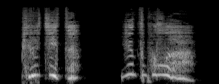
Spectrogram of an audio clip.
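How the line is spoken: Hissed. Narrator (Russian): прошипела она

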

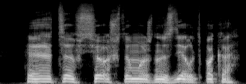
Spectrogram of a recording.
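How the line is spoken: Sighing. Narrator (Russian): вздохнул он

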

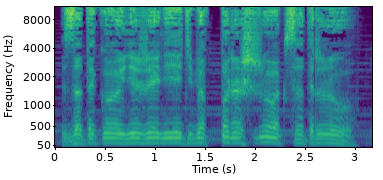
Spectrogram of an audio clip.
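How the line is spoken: Hoarse rasp over phone. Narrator (Russian): прохрипел в телефон лысый

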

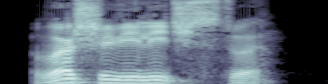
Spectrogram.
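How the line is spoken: Calm. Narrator (Russian): спокойно, как всегда, молвил мейстер Эймон

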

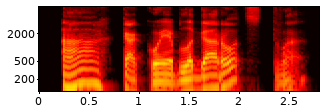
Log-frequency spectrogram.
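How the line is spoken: Purring. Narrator (Russian): мурлыкнула Альтесса

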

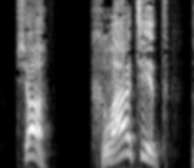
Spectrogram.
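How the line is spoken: Yelling. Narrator (Russian): заорал Волин

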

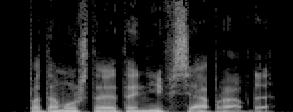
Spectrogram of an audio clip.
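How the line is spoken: Gloomy, emperor. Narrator (Russian): мрачно произнес император

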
